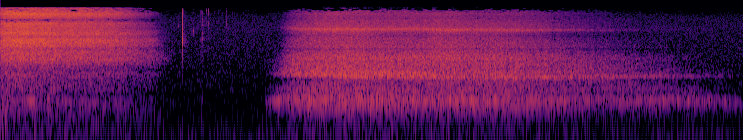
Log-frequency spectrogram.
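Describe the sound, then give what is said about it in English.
A person does a full exhale out of the mouth, a soft, airy hiss that lasts several seconds. It comes after a brief pause that follows an earlier breath fading away, and the whole thing is quiet. “And that was a full exhale out of the mouth. One more time if you need it.”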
